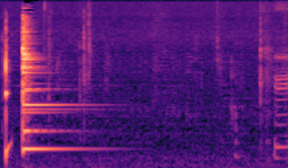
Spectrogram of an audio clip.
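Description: A short sharp click, then a single bright plucked note that rings out and fades away over about a second: an edited-in sound effect.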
